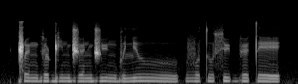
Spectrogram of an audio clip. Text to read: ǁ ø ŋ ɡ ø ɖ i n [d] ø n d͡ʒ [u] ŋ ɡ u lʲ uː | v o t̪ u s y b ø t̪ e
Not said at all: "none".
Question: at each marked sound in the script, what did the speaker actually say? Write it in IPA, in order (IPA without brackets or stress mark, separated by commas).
d͡ʒ, y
